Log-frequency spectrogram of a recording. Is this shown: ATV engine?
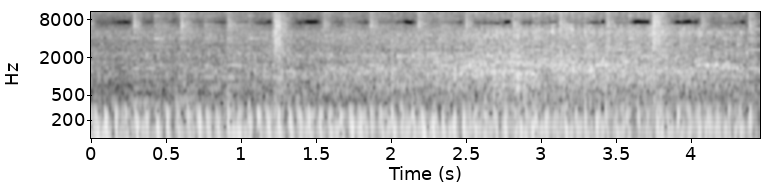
yes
